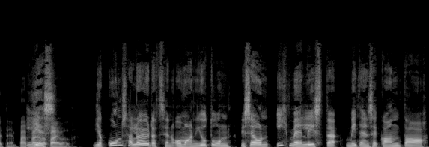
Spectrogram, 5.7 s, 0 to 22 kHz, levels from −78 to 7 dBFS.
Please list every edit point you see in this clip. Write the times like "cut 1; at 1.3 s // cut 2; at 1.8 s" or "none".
cut 1; at 3.2 s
